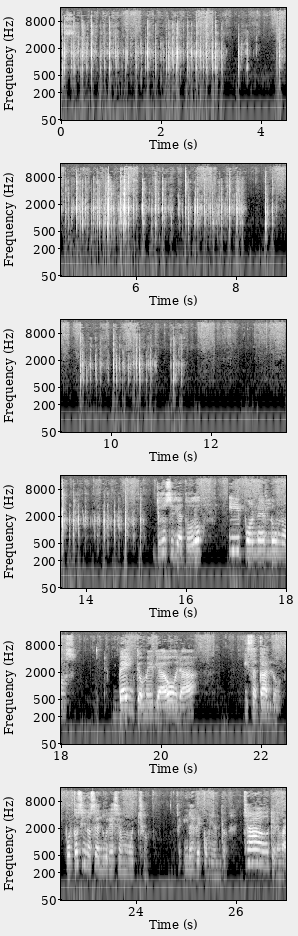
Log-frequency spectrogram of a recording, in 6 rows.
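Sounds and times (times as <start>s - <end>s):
utensil stirring thick slime: 0.0s - 18.1s.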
